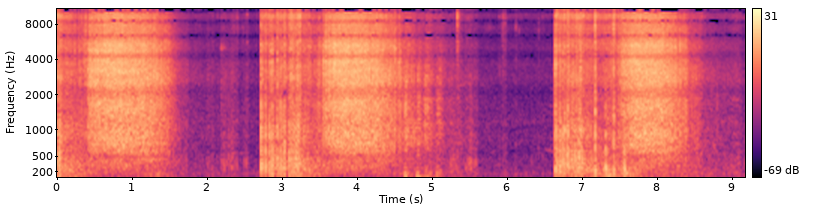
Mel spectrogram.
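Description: Aerial firework shells bursting overhead: three sharp bangs a few seconds apart, each followed by a second or two of dense crackling as the stars burn out.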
